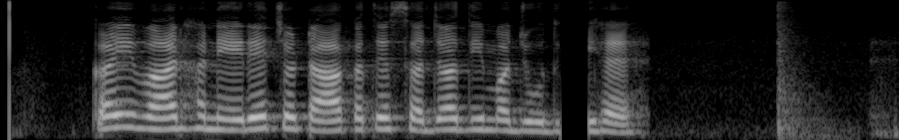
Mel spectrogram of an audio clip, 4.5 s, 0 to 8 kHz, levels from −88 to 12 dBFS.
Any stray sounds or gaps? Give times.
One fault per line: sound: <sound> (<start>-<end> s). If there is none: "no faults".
sound: dropout (2.8-2.9 s)
sound: thud (3.9-4.3 s)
